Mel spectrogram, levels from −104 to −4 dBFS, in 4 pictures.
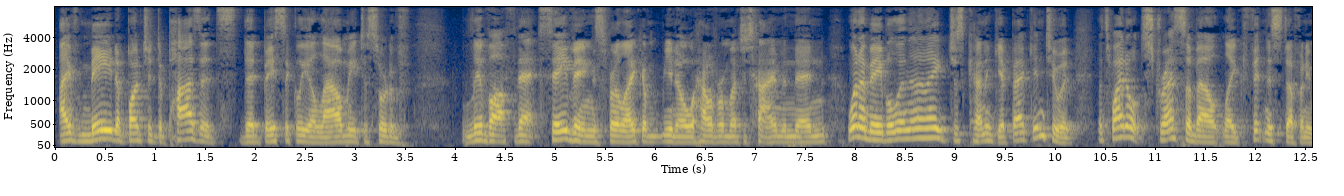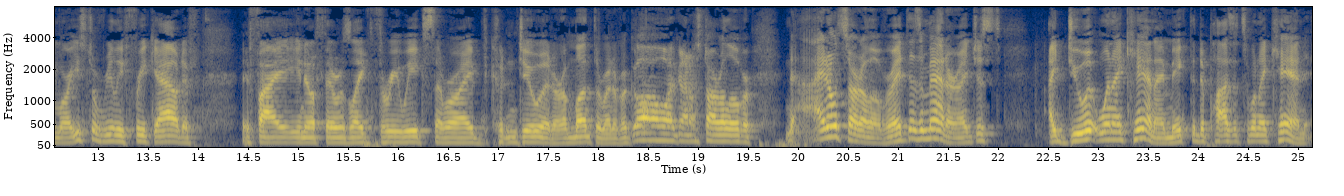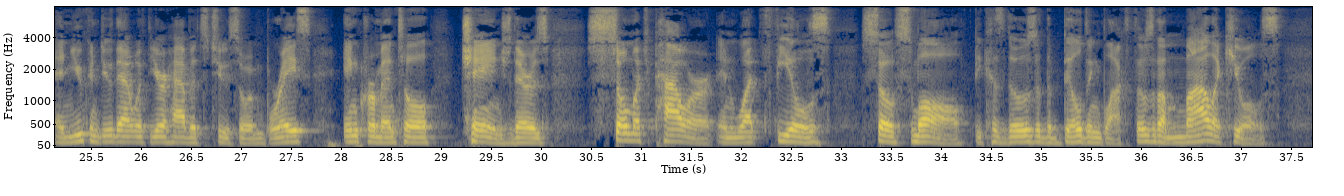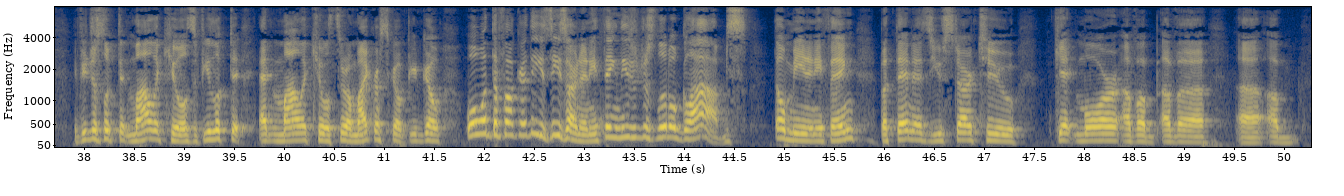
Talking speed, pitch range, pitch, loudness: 230 wpm, 115-150 Hz, 130 Hz, -23 LUFS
